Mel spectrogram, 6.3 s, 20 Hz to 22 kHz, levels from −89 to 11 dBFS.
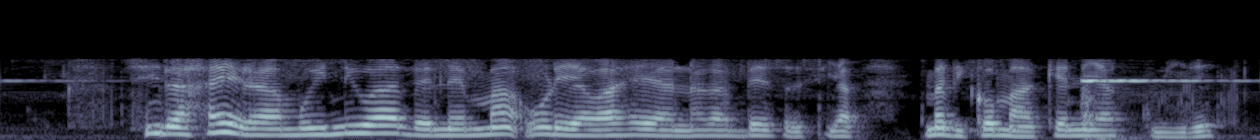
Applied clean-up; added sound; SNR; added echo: none; Piano; 12 dB; none.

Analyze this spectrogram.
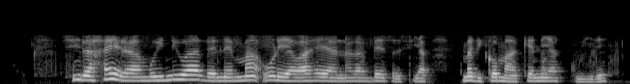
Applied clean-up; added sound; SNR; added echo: neural mask model Resemble Enhance denoiser.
